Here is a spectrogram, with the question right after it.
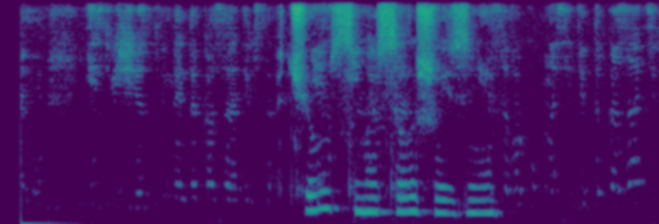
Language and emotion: Russian, sad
